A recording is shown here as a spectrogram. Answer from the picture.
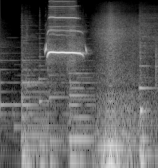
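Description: A small red whistle blown once: a single steady, high-pitched blast lasting about half a second, near the middle, over background music.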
